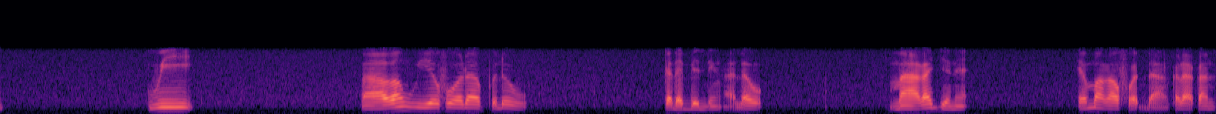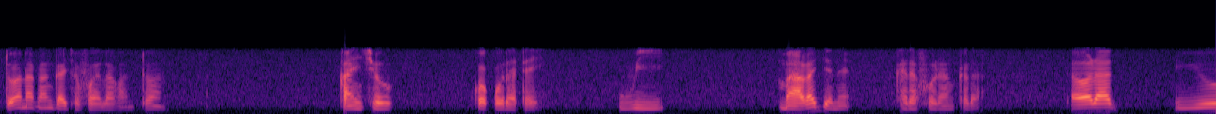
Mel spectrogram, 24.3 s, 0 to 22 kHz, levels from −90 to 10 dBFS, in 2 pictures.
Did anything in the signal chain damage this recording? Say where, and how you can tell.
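No, nothing in the signal chain damaged this audio.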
